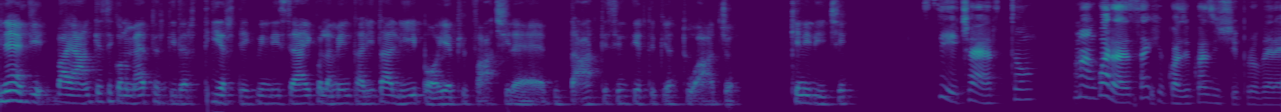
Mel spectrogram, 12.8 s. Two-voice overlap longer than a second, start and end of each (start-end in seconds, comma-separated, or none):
none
